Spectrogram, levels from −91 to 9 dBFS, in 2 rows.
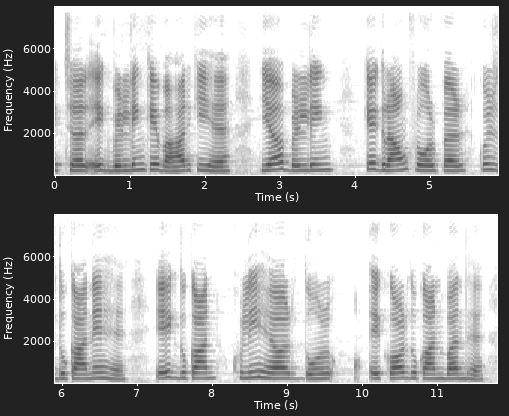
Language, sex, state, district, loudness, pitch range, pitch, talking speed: Hindi, female, Bihar, Lakhisarai, -31 LUFS, 240-270 Hz, 255 Hz, 135 wpm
